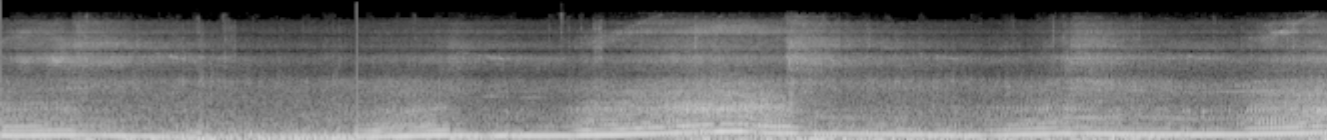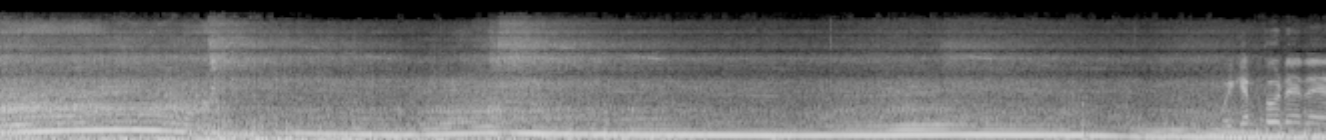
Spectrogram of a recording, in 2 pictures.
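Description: A Vanderhall Venice Speedster engine drones loud and close while driving in Monte-Carlo, Monaco, its pitch rising and falling through repeated accelerations and gear changes under steady wind noise.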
